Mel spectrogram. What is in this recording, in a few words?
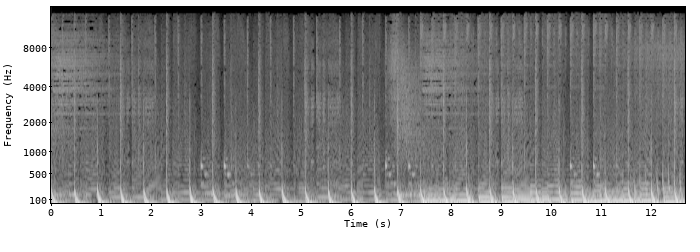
Energetic Music; Android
